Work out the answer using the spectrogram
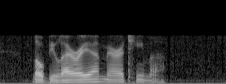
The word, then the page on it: Lobularia maritima: low-bew-lare-ee-a mare-e-tee-ma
